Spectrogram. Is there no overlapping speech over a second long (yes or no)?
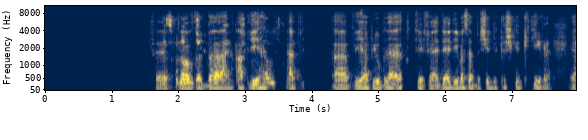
no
